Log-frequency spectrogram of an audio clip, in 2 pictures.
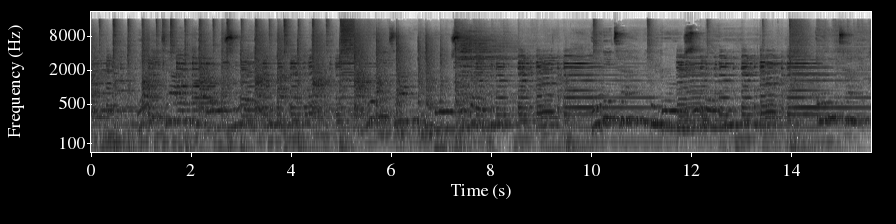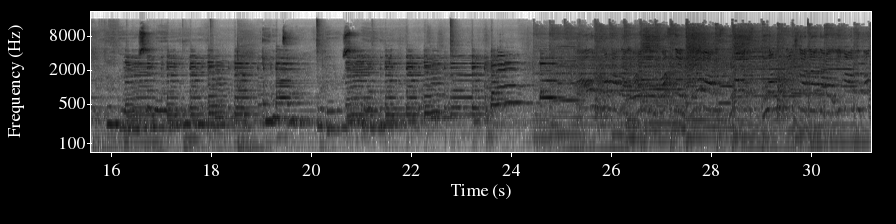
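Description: Live band playing: electric guitar over a drum kit, a steady song with a regular beat. About 24 seconds in, the sound becomes denser and noisier.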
